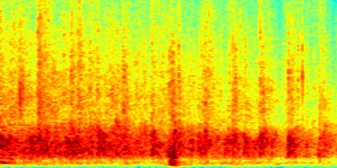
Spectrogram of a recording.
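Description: A crowd applauds steadily, dense clapping forming a continuous bright wash of noise at an even level for a few seconds, with no voices standing out.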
